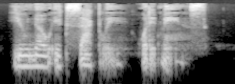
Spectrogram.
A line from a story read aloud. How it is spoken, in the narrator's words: he breathed into my ear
